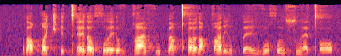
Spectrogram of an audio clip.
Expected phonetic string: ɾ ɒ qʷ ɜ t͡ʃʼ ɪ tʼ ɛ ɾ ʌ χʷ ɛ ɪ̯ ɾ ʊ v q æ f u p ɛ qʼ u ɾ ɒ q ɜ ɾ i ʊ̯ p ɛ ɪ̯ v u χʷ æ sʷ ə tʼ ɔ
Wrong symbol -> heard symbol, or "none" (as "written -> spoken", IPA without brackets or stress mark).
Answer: ə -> æ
